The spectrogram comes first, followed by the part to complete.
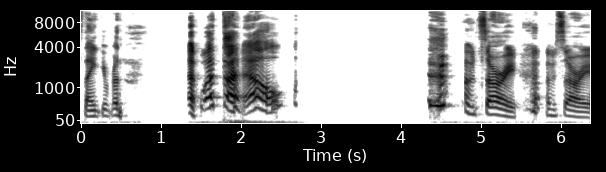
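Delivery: high, wobbling, stifled laughter mid-sentence. Thanking viewers for their super chats on stream, trying not to laugh. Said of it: "I swear I'm trying to keep it together".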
